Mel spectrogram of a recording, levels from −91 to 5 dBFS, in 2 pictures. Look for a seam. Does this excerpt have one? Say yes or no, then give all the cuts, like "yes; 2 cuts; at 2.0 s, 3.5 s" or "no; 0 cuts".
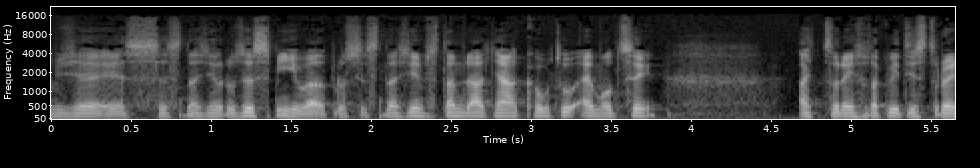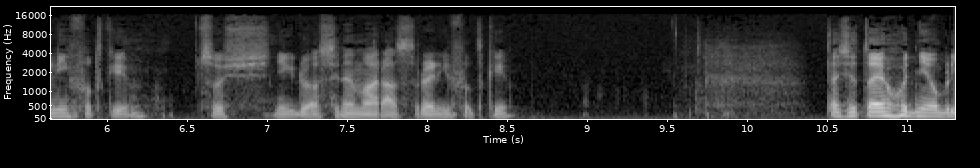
no; 0 cuts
